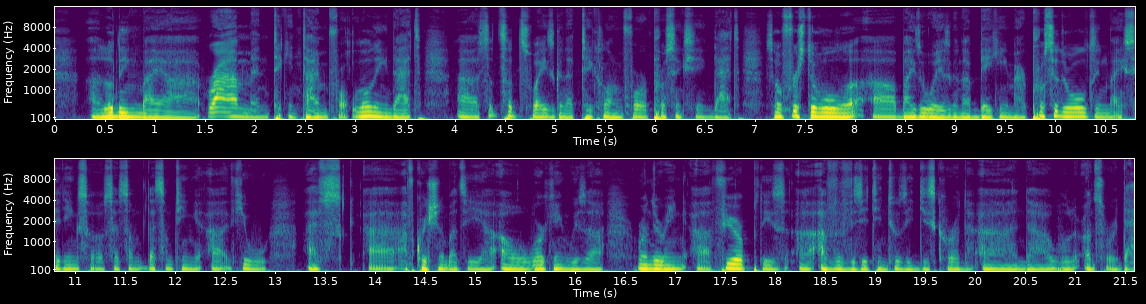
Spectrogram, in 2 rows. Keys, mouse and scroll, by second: 3.7-5.8 drag, 5.8 click.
